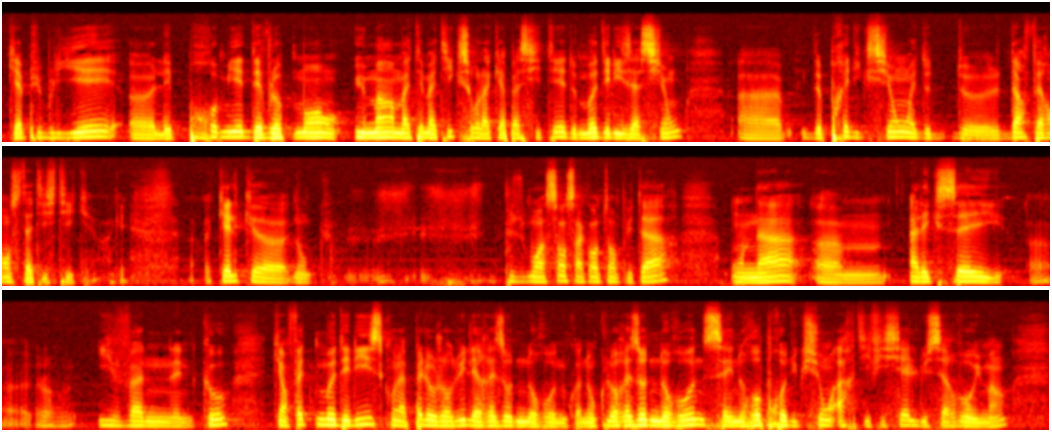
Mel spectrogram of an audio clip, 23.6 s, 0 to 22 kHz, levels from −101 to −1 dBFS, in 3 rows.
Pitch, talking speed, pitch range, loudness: 135 Hz, 160 wpm, 125-145 Hz, -22 LUFS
